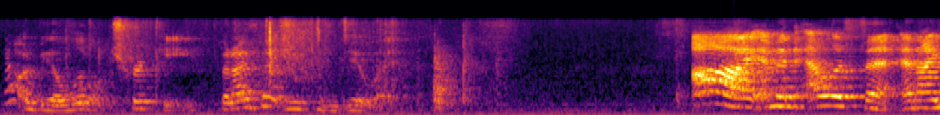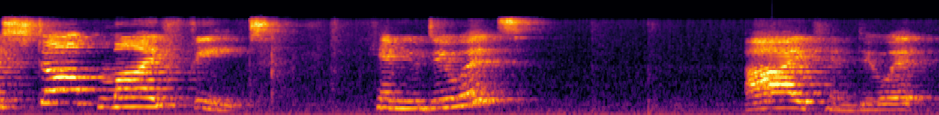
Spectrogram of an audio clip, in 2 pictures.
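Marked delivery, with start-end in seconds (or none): 4.6-12.5 put-on bright, louder storybook reading for kids; lively read-aloud. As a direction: read it out big for the class.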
